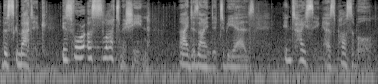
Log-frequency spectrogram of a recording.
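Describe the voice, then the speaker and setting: A woman voicing a cold, ambitious vault overseer in a video game, with a haughty, measured, formal manner. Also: mid-range voice, lively intonation. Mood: proud, scheming. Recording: clear background machinery noise.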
